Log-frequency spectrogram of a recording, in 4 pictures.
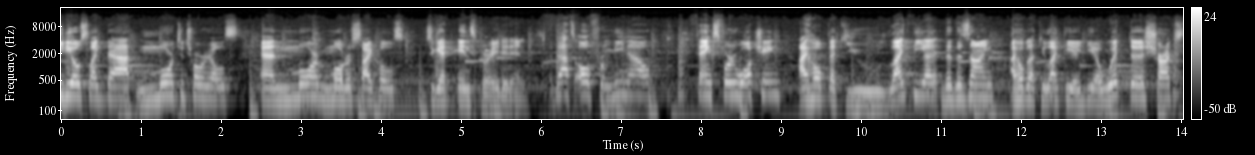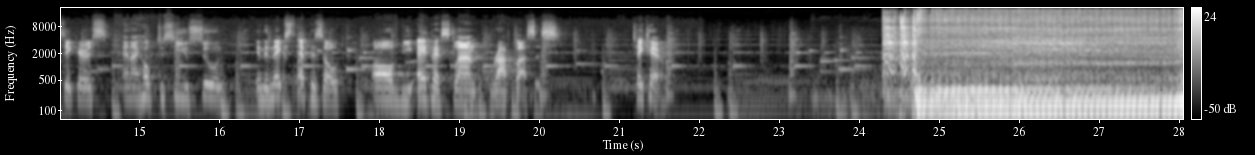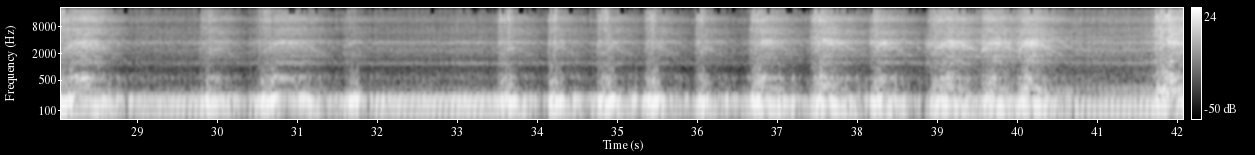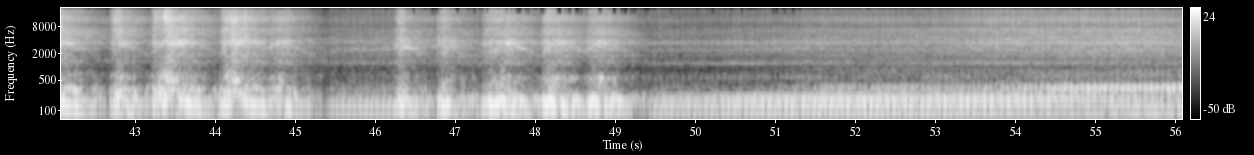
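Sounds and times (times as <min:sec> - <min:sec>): motorcycle engine idling: 0:24.3 - 0:56.0
motorcycle throttle blips: 0:24.3 - 0:56.0.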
